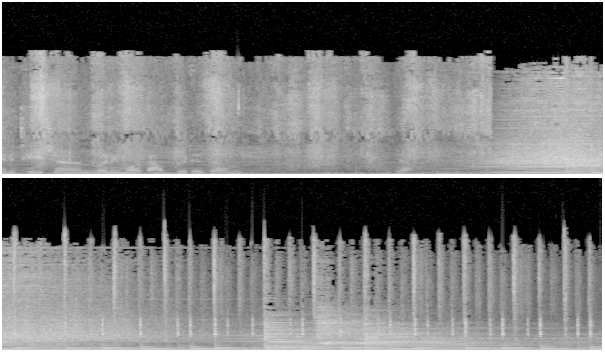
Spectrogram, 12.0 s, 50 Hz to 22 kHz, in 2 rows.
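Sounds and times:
wind buffeting microphone: 0:00.0 - 0:05.0.

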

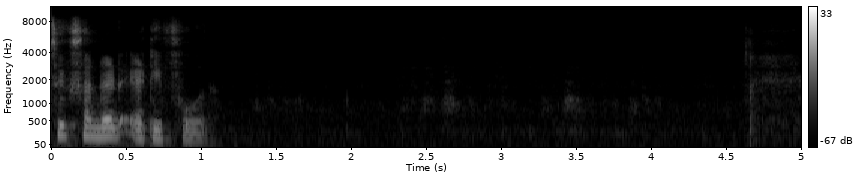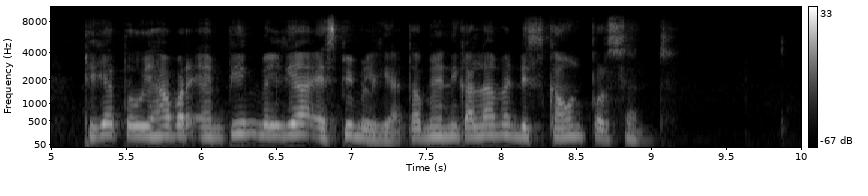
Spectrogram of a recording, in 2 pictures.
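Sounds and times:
stylus tapping and scratching: 0:01.1 - 0:04.6.

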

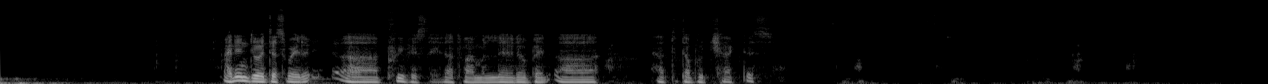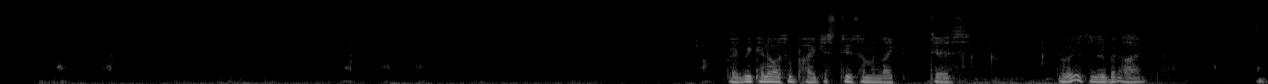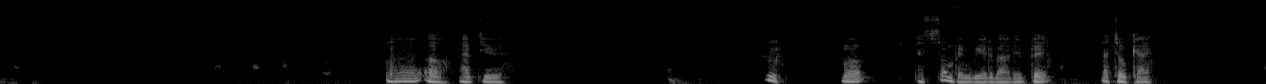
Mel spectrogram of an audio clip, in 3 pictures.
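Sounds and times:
computer clicks: 0:01.4 - 0:02.3, 0:08.3 - 0:11.6, 0:12.4 - 0:17.6, 0:21.3 - 0:23.4, 0:24.4 - 0:24.6
mouse and keyboard clicks: 0:13.0 - 0:17.7.

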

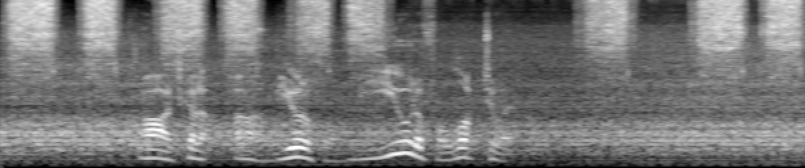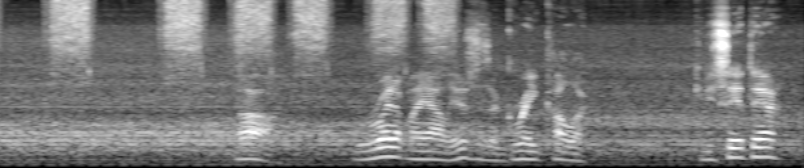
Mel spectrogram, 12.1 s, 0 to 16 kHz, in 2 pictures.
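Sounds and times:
airbrush spraying bursts: 0:00.0 - 0:02.9, 0:04.3 - 0:09.6
exhaust fan hum: 0:00.0 - 0:12.0.

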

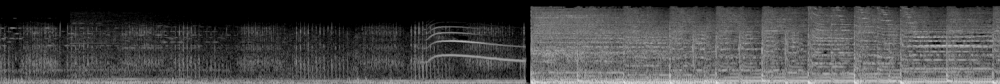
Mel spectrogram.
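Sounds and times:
low droning hum: 0:00.0 - 0:05.3
cat meowing: 0:04.0 - 0:05.3.

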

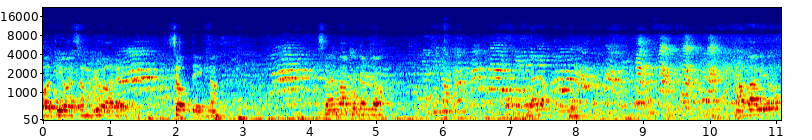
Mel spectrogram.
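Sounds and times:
excited voices calling out: 0:03.2 - 0:11.0.

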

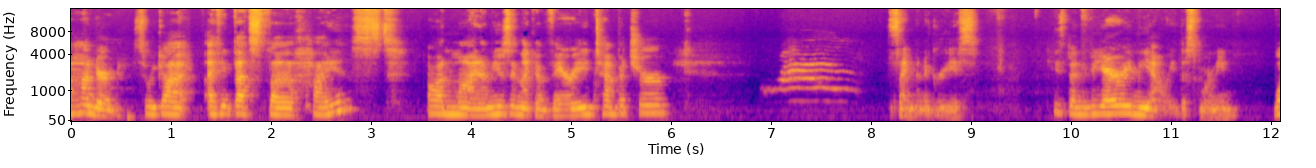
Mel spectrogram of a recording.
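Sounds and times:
cat meowing: 0:06.9 - 0:07.9.

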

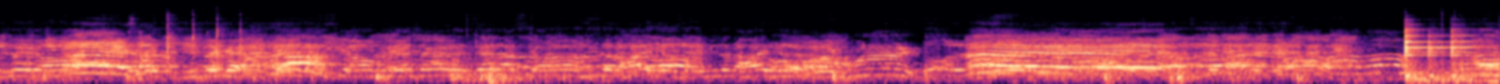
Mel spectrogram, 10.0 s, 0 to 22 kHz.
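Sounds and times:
sharp ringing strike: 0:09.4 - 0:10.0.

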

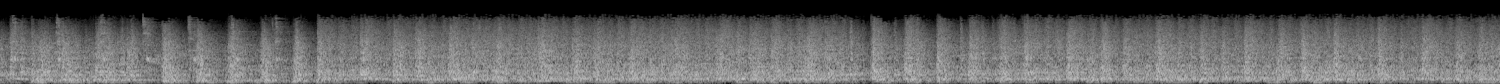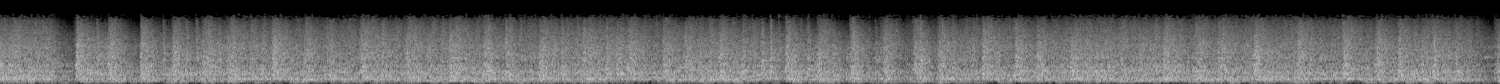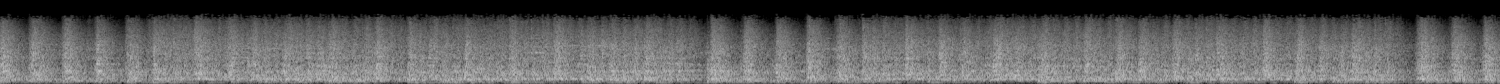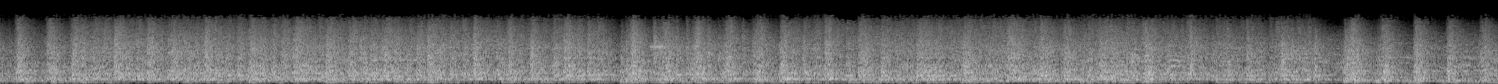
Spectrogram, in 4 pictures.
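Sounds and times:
marching snare drums: 0:00.0 - 0:59.9.

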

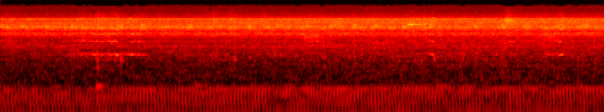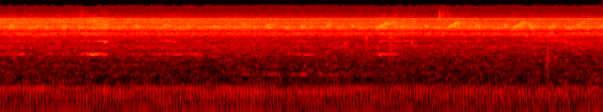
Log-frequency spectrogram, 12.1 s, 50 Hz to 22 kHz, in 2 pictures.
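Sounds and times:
insects hissing: 0:00.0 - 0:12.0
low steady rumble: 0:00.0 - 0:12.0.

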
